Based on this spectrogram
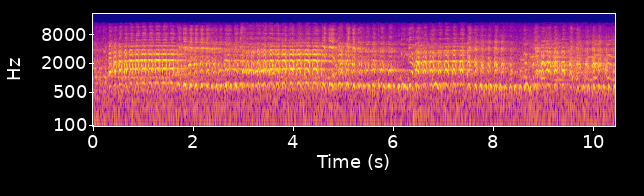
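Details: Kookaburras calling in the dark just before dawn at Mt Field National Park, Tasmania, Australia, in May 2012: a dense, loud chorus of rapid rhythmic cackling and chuckling hoots that rises and falls in overlapping waves throughout.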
